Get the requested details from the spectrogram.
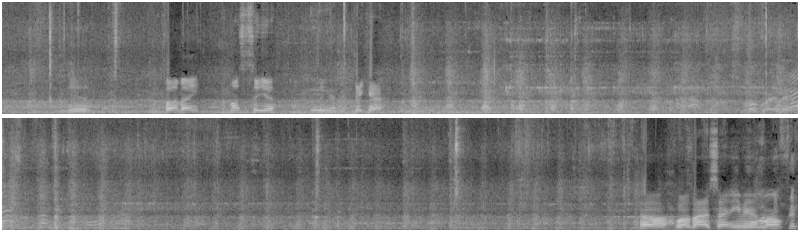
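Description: Railway carriages rumble slowly past.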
